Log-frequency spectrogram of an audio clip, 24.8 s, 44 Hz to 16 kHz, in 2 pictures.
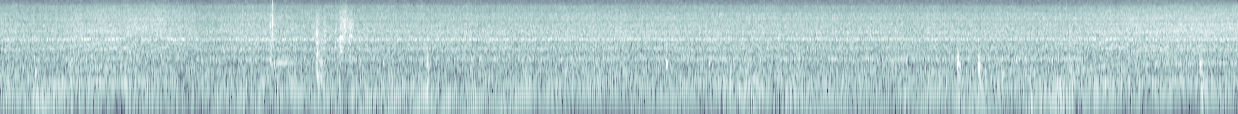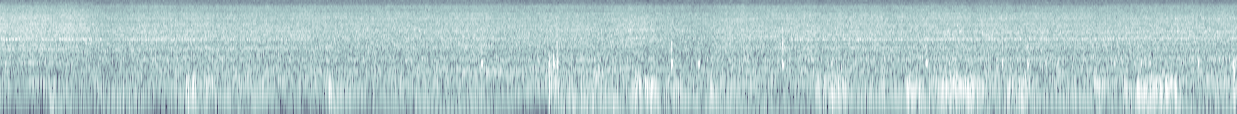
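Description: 1992 Ford Explorer engine running steadily after being cranked, a continuous mid-pitched hum with occasional small rises in revs and a few sharp clicks over the drone.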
